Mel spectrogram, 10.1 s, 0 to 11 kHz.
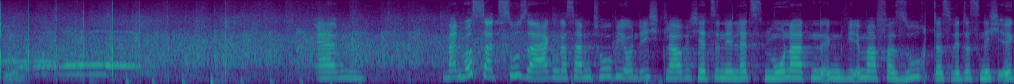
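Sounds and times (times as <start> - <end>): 
short tonal cheers or whoops: 0.0 - 2.0
live audience applause with sharp hand claps at an evening event at Schloss Bruch: 0.0 - 6.2
speech: 4.5 - 10.1.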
